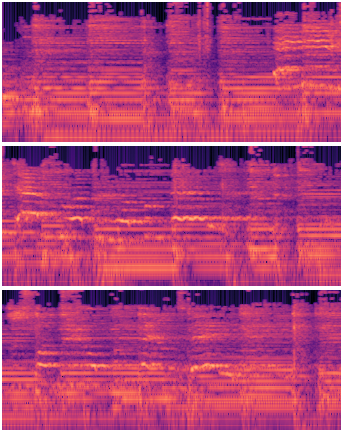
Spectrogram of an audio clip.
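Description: Live acoustic pop performance: strummed guitar chords with a woman singing over them, her held notes wavering with vibrato.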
